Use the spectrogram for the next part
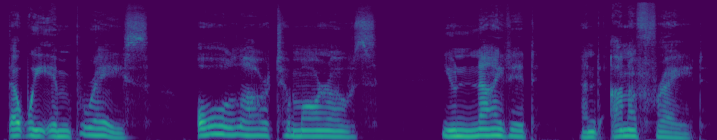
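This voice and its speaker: A female sect leader with a low voice performs a scripted video game monologue for a strategy title, speaking as a zealous self-help guru who preaches with calm, unwavering certainty in her creed. Her delivery is slow, deliberate, and sermon-like, with a solemn, inspiring mood. The sound is close, dry, slightly mellow, and free of echo.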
